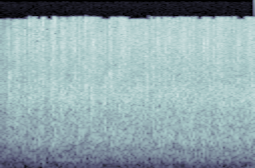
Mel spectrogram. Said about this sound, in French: Je vais vous demander d'applaudir à la guitare ce soir, Monsieur Rocky Gresset.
